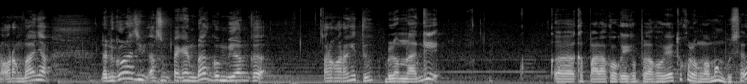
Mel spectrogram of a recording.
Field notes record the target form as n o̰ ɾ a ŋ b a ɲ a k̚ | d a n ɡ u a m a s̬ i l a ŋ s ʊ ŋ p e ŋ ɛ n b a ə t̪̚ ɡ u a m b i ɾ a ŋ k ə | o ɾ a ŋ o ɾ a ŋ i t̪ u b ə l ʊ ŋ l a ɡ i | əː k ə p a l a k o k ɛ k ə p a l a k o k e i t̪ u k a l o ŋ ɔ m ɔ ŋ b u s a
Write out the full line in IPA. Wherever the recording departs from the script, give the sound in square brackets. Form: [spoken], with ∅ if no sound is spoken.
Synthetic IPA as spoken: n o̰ ɾ a ŋ b a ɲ a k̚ | d a n ɡ u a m a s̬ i l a ŋ s ʊ ŋ p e ŋ ɛ n b a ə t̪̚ ɡ u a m b i [l] a ŋ k ə | o ɾ a ŋ o ɾ a ŋ i t̪ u b ə l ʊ [m] l a ɡ i | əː k ə p a l a k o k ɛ k ə p a l a k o k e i t̪ u k a l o ŋ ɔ m ɔ ŋ b u s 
